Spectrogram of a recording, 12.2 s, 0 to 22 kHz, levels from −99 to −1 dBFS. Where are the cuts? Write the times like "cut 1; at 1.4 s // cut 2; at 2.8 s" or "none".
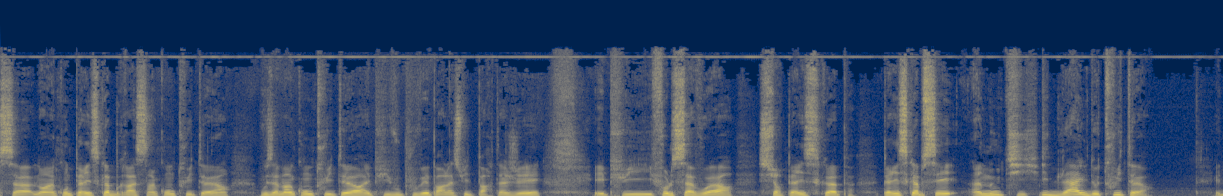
cut 1; at 10.4 s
